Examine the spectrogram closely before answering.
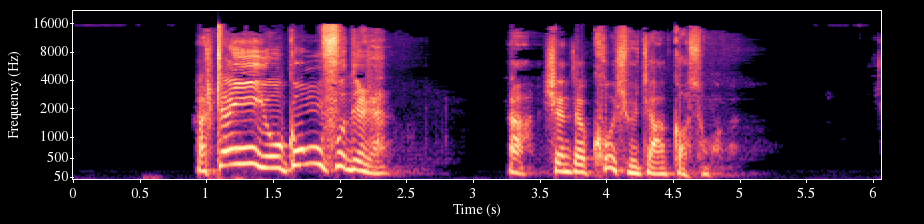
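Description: An elderly man speaks calmly and warmly into a close microphone, in short phrases.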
